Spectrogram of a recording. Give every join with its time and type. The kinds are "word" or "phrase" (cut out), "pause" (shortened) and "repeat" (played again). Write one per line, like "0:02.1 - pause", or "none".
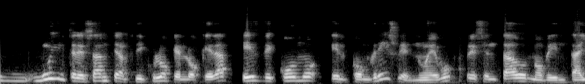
0:01.7 - word
0:02.3 - word
0:04.0 - word
0:04.6 - word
